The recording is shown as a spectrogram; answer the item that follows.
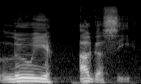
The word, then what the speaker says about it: Louis Agassiz: it was actually first discovered in 1822 but was re-examined in 1843 by Swiss scientist Louis Agassiz it's pronounced Louis Agassi then 50 years later another set of Bones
